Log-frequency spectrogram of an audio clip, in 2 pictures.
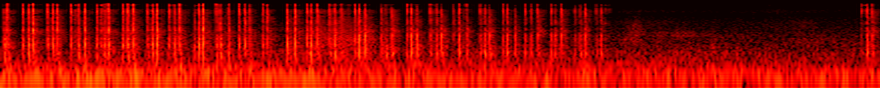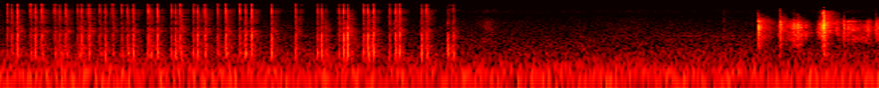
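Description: A speckled "confetti" sea rock is tapped and scratched in two bursts of fast, bright, crisp clicks, separated by a short quiet pause. A few louder, sharper taps follow near the end.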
